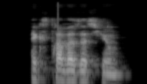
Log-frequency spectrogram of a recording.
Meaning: extravasation
- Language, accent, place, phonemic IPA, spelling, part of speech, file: French, France, Lyon, /ɛk.stʁa.va.za.sjɔ̃/, extravasation, noun, LL-Q150 (fra)-extravasation.wav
